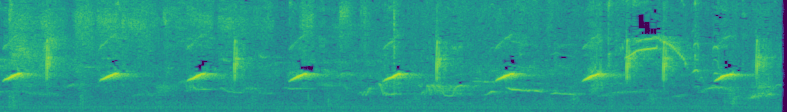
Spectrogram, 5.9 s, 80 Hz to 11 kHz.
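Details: Song of a common redstart: clear, thin, upward-slurred whistles repeated roughly every 0.7 seconds with clicking notes between them, a low mechanical hum running throughout.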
